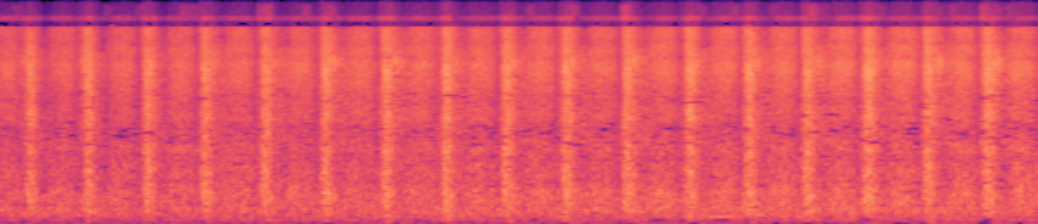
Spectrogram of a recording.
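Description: Kapalbhati pranayama breathing: rapid, forceful exhalations pushed out through the nose in a steady rhythm of about two to three sharp puffs a second, each a short hissing rush of air.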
